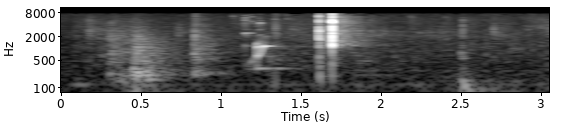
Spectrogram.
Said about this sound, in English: I need to get a drink of water after that lengthy introduction.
